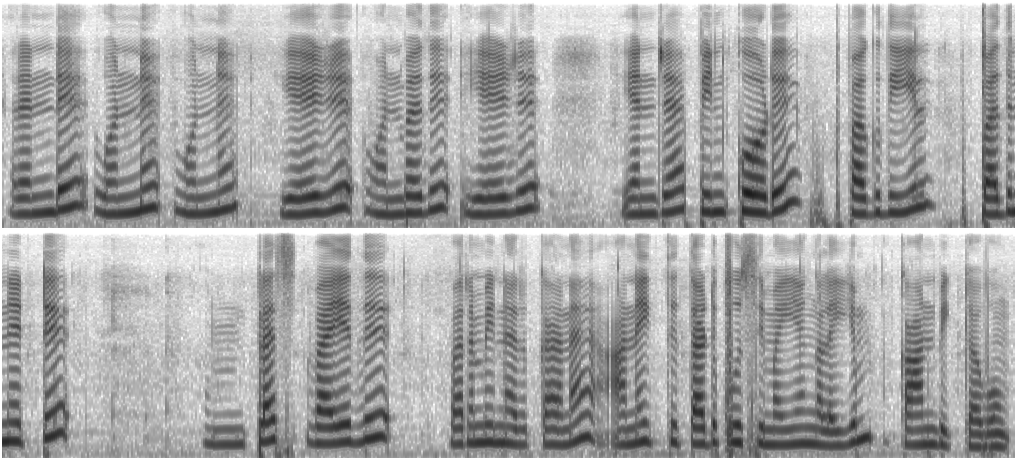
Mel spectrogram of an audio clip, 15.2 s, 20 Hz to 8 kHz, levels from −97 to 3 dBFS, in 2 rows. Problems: constant background noise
